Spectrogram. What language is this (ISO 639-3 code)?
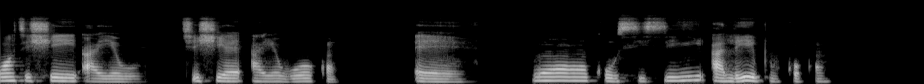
yor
